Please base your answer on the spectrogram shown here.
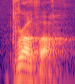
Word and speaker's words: brother: it first brother okay let me break down how British people pronounce this word the first sound is bruh I want you to imagine this sound is going up bruh BR the second sound is th so we've got a voice th sound and the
